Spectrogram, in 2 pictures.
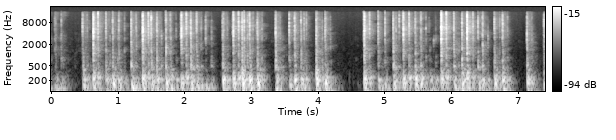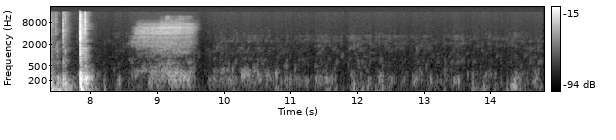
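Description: Fingertips type continuously on the black plastic keys of a silver laptop, making rapid, clicky taps in dense bursts separated by short pauses for about the first eight seconds. A brief steady hiss follows around the nine-second mark, and the rest of the clip fades to faint, quiet background noise.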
